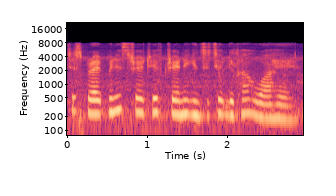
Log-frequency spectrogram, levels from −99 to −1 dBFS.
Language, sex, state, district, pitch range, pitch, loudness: Hindi, female, Arunachal Pradesh, Papum Pare, 205-245 Hz, 225 Hz, -15 LUFS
